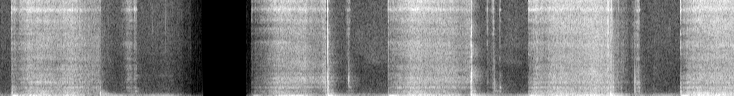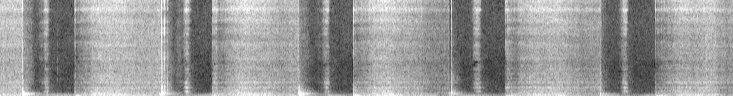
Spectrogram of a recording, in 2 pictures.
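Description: An orange kinetic sand puzzle block is sliced diagonally into a grid with a serrated knife, leaving crumbly sand edges. Repeated soft, gritty scraping strokes with a bright hiss are heard, separated by brief silences and the occasional light tap.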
